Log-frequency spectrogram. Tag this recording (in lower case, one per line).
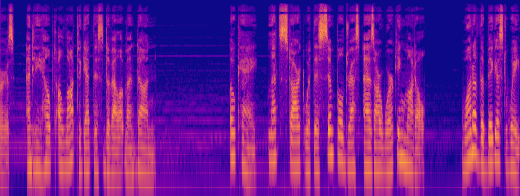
music
speech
